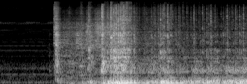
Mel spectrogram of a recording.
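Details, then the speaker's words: Chevrolet squarebody truck V8 started right after a valve adjustment: catches and settles into a deep, lumpy big-cam idle, no knocking; phone near the exhaust shows no smoke, whereas before the adjustment it smoked terribly. "as you see it ain't no smoke coming out so we fixed that problem"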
